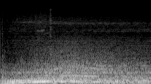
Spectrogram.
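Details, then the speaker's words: 1990 Jeep Comanche that previously started then died: on a test drive at full throttle, strong deep engine pull with no stumble or cutting out; running well. "All right, we are rolling. Nice power. It's not cutting out or anything. Pedal to the metal. Nice."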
